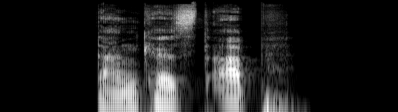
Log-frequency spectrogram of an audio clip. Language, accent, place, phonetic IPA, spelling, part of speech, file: German, Germany, Berlin, [ˌdaŋkəst ˈap], dankest ab, verb, De-dankest ab.ogg
- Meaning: second-person singular subjunctive I of abdanken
